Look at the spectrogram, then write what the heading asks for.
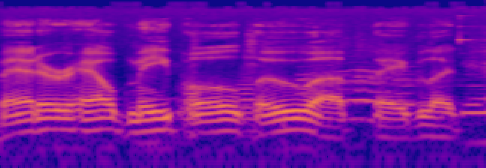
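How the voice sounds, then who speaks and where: Over clear background music, a man does a put-on character voice at a very slow pace. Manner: slow, glum, deadpan.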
